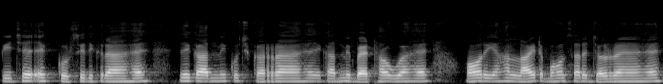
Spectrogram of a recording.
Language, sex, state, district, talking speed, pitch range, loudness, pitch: Hindi, male, Jharkhand, Garhwa, 225 wpm, 140-150 Hz, -18 LUFS, 145 Hz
